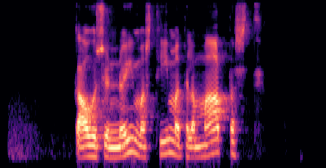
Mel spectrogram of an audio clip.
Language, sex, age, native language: Icelandic, female, 50-59, Icelandic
